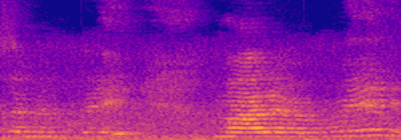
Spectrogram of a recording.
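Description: A young girl singing solo, holding one long note through the second half.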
